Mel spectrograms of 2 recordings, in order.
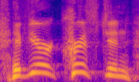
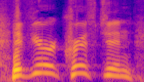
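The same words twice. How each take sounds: The two takes are said the same way.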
